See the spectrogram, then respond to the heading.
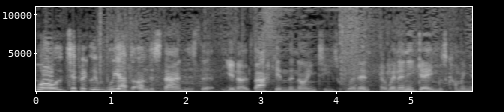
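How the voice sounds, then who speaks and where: Music plays in the background as a man talks at a moderate pace. His pitch is medium, with lively intonation. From UK. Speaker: gaming stream co-host. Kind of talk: casual chat. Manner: halting, many fillers.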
